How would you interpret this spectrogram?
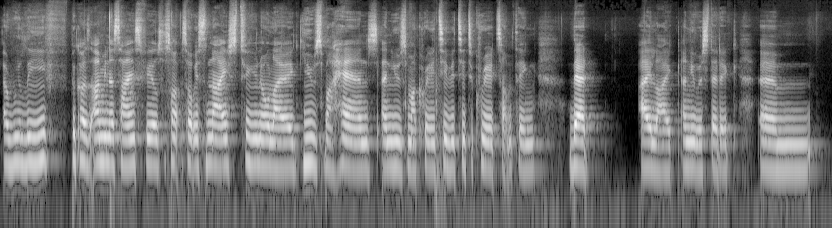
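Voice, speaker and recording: A young woman with a low, mellow voice answers interview questions in a relaxed, chatty way. She fills her sentences with "um" and "like" as she explains her work. Born in Somalia and raised in Denmark. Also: a little slow. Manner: chatty, many fillers like "um" and "like". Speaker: fashion designer and pharmacy student.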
